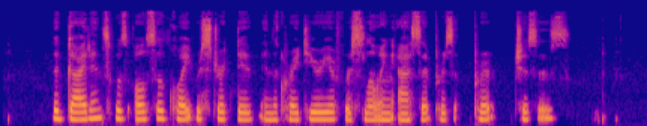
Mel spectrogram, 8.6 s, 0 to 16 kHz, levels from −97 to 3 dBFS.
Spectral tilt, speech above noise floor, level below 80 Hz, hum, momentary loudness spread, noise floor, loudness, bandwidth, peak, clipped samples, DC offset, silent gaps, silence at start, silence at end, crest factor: -5 dB/octave; 53 dB; -68 dBFS; none; 8 LU; -78 dBFS; -26 LUFS; 11.5 kHz; -8 dBFS; under 0.1%; under 0.1%; none; 0.7 s; 1.1 s; 18 dB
